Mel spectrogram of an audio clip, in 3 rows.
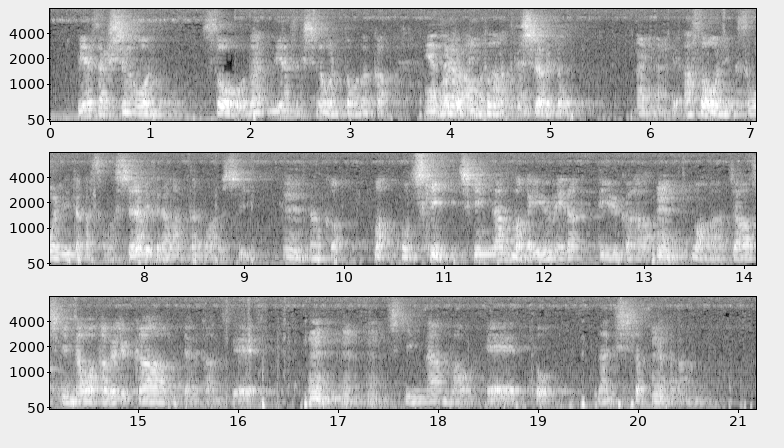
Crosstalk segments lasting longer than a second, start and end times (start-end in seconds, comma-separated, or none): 3.8-5.0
